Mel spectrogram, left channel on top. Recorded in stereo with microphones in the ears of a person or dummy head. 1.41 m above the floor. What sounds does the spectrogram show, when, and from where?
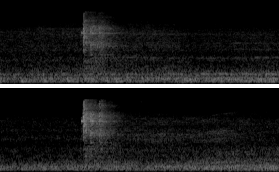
0.8 s a camera shutter: 10° right (ahead or behind), 3.5 m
